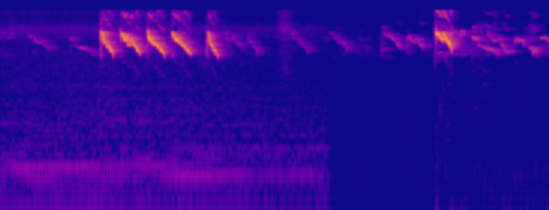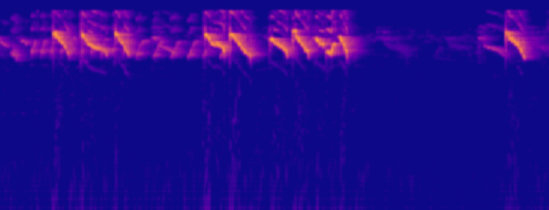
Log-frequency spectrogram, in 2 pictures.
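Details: Female white-eye song used to provoke males into singing: bursts of very high, rapid, sharply descending twittering notes in quick series, pausing between runs, with a low hum at the start.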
